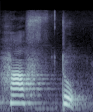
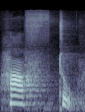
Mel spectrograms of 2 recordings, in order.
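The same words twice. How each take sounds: First: 'Have' ends with a voiceless F sound. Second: The same.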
